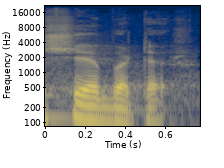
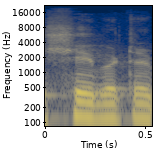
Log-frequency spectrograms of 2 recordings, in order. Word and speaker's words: shea butter: Effective है, वो है शिया बटर। इसको शिया बटर भी कहते हैं, शे बटर भी कहते हैं, मुख्तलिफ़ प्रोनाउंसिएशंस हैं मुख्तलिफ़ जगहों के हिसाब से।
